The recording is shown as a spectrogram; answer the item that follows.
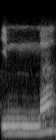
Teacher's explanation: keluarnya eh ghunnah itu sempurna dari rongga hidung kita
